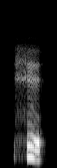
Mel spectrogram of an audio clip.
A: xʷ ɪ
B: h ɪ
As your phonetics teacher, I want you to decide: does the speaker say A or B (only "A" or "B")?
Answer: B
